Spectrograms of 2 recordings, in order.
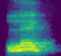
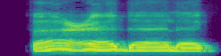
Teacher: hams pada huruf kaf kita keluarkan ketika huruf kafnya sudah selesai sukun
